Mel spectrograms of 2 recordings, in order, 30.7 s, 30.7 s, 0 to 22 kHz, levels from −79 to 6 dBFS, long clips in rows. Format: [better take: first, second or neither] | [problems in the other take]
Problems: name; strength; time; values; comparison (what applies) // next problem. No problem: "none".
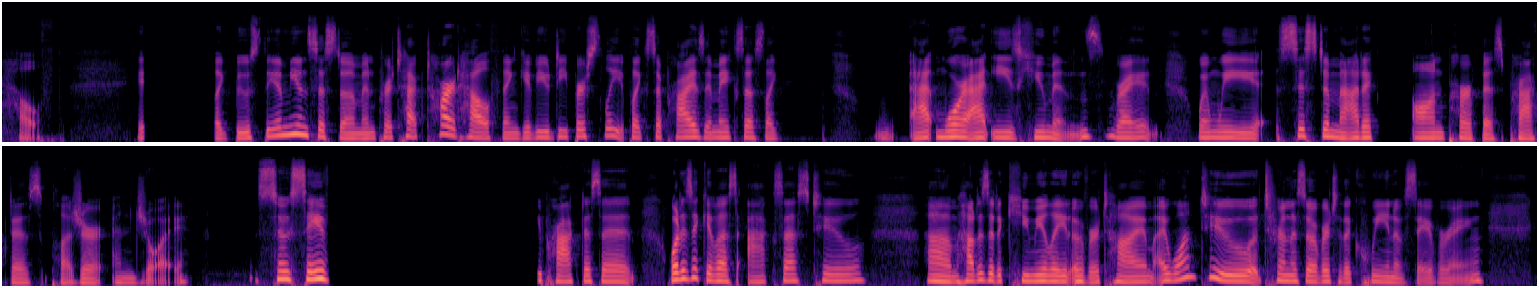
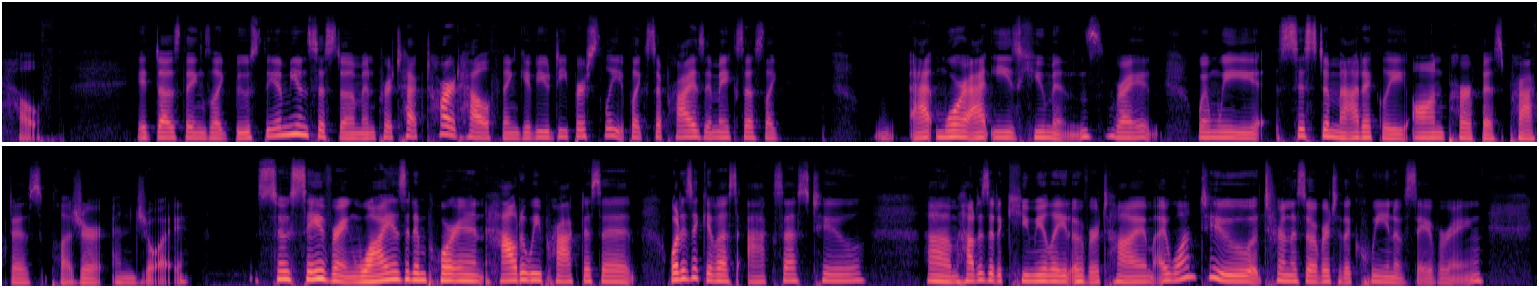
second | audio cutting out; at 1.5 s for 0.5 s, at 14 s and at 19 s for 2 s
